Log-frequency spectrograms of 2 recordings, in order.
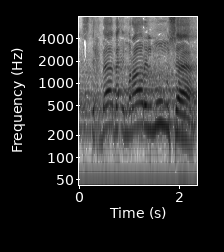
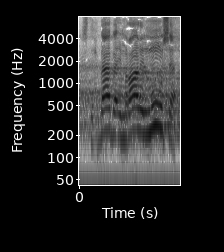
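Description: Both takes have the same delivery.

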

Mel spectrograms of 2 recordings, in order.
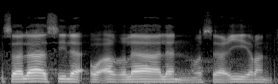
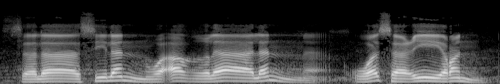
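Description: First: The first word ends without an n sound. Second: The first word ends with an added n sound. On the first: The listed words do not match in form. The speaker calls it wrong. "هذا ما هو منون وهذا منون" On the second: All the listed words match in form. The speaker calls it right. "نونت لمناسبة ما قبلها"

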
